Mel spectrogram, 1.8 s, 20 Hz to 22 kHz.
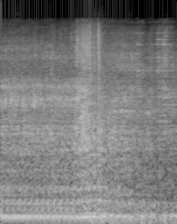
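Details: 1971 Datsun 240Z "Rotsun" turbo car, started after work on the oil leak and turbo smoking; oil pressure is present. Steady, even engine note with one quick throttle blip and no knocks or rattles, though wet oil still comes up out of the pipe.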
